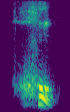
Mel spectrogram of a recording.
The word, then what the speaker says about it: who: el siguiente hombre gouaches who se pronuncia con una jota ju y traduce quien por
